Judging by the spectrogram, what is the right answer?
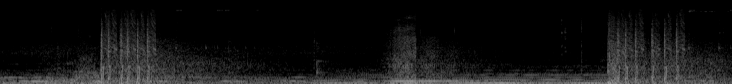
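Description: Incoming gunfire in the Long War video game: three separate bursts of rapid machine-gun fire, loud and crackling, spaced a few seconds apart over a low background hum, with no talk.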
